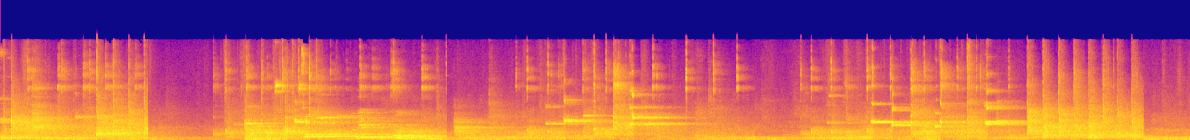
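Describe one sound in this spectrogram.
A table tennis ball clicks back and forth off paddles and the table in a rally.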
